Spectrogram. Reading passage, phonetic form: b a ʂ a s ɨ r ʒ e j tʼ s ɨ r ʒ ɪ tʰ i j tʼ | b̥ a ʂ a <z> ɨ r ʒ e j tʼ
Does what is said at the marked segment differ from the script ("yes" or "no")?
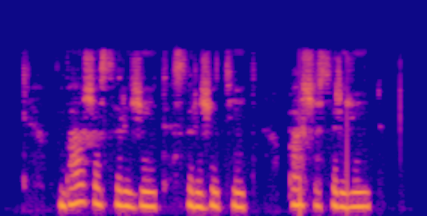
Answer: yes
